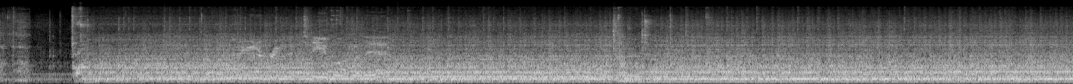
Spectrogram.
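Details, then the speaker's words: Drill with a spindle the owner suspects wobbles, drilling steel at low speed: steady motor drone with sparse sharp crackles as the bit cuts; crackling cause uncertain. "I could probably speed up the drill here a little bit but just going to let her do its thing now I think that crackling sound something to do with"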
